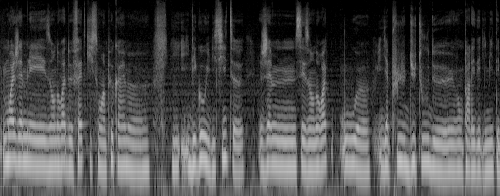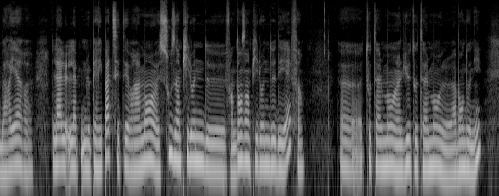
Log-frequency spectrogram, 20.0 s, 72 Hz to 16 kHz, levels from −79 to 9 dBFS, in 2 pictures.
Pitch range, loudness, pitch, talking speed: 155-175 Hz, -22 LUFS, 165 Hz, 170 wpm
